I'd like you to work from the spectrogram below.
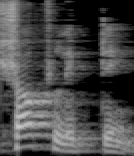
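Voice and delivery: শপলিফটিং with "SHOP" stressed. Shown as a demonstration. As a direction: lean on the start of শপলিফটিং. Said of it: "শপে stress হবে". (শপলিফটিং-এর "শপ"-এ জোর)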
